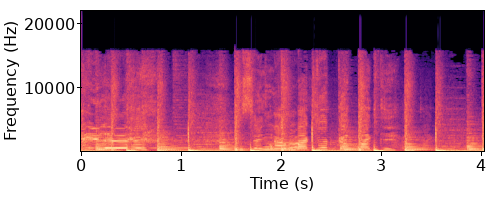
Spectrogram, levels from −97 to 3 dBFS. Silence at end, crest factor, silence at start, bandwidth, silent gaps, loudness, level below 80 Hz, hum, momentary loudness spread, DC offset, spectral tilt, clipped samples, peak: 0 s; 10 dB; 0 s; 16.5 kHz; none; -11 LUFS; -14 dBFS; none; 5 LU; under 0.1%; -5.5 dB/octave; under 0.1%; 0 dBFS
